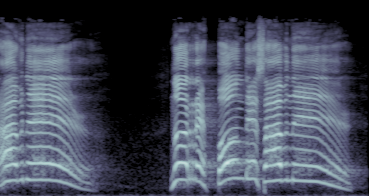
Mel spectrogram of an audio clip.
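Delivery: high, drawn-out call across a distance; calling out shout. Acted. David calling to Abner from the hilltop, shouting. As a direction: holler to wake a sleeper far off. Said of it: "comenzó a gritar David".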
